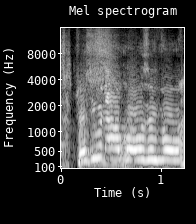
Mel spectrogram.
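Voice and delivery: high, fast, laughing mock reading voice.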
